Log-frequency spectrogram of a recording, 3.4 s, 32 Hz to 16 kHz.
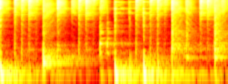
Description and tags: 70 bpm drum loop made with Hydrogen
electronic, beat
